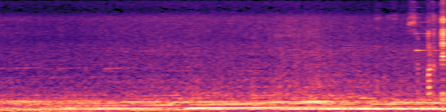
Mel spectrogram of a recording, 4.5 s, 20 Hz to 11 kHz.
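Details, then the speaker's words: Suzuki Ertiga: steady low droning rumble in the cabin at 20–60 km/h, louder above 40 km/h and louder than the engine, persisting with the engine off; suspected left wheel bearing. "dari bearing roda sebelah kiri nih nanti kita cek Saya rasa ini bearing roda"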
